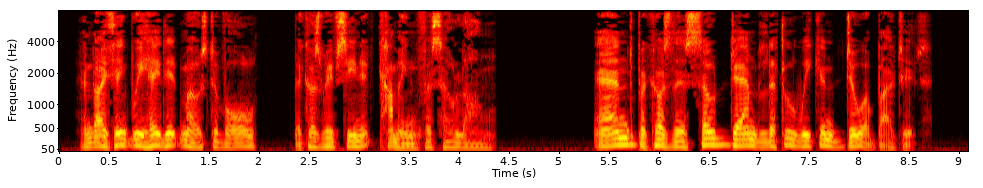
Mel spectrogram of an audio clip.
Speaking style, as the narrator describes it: Caleb agreed harshly from far distant Tellersberg

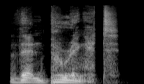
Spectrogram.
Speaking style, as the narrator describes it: snarled

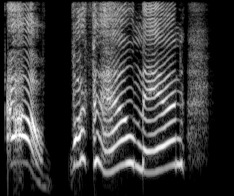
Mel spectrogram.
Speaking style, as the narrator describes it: Maddie cried out

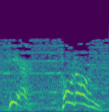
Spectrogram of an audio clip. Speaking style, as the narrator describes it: Luke shouted in her ear

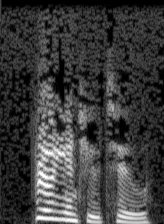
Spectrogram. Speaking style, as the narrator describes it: Svoboda said happily

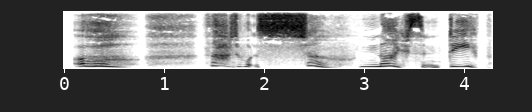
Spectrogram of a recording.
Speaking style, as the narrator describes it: Becca moaned

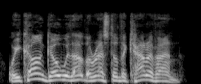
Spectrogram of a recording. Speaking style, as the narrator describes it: Jen shouted back

